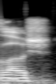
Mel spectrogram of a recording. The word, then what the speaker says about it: Loesch: How do you say her? – I think it's Loesch. – Loesch, yeah. So basically,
